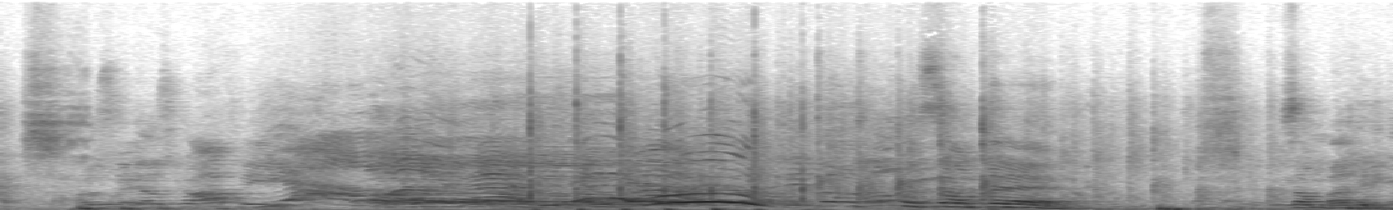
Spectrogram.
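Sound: audience round of applause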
